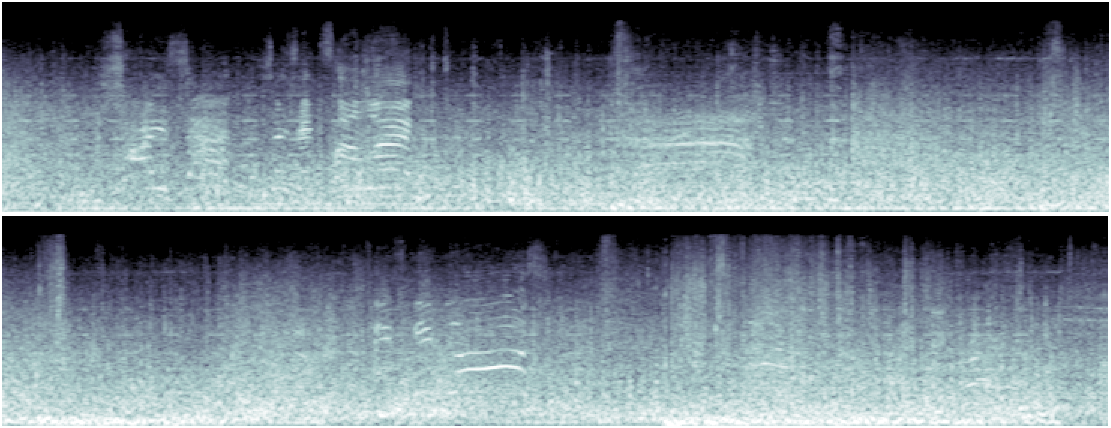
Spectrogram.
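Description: A young woman shouts urgently.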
